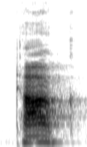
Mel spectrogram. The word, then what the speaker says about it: Tag: Like TAG, for example, TAG sounds like tak. It sounds like tak.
